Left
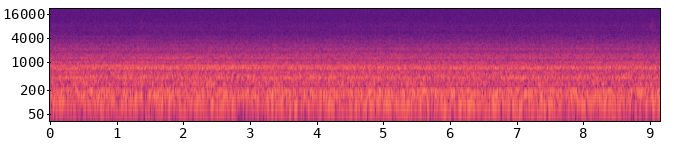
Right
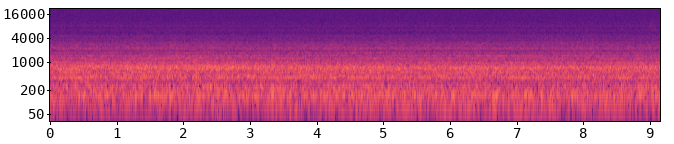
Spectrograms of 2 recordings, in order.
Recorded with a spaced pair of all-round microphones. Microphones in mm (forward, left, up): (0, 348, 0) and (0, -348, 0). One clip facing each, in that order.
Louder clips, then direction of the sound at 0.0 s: Even; 45° left (ahead or behind).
